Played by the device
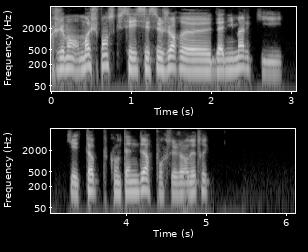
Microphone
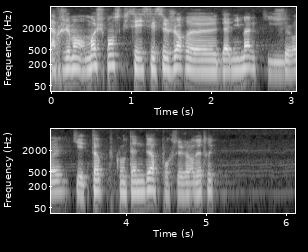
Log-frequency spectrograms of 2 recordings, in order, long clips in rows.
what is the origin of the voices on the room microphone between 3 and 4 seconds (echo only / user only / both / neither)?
both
